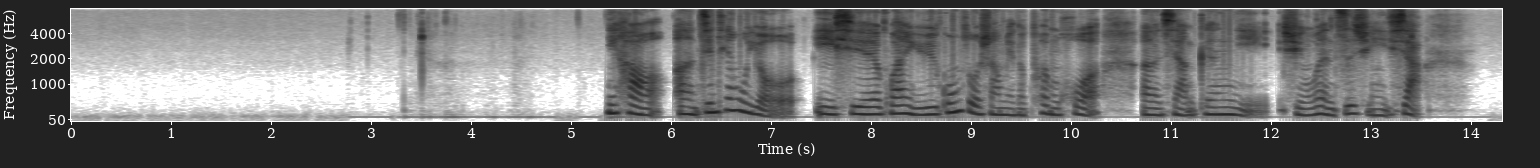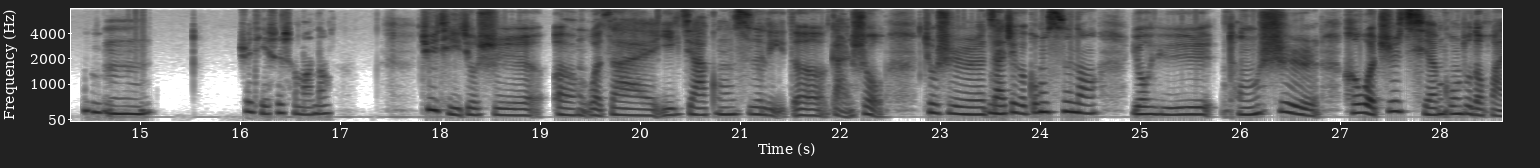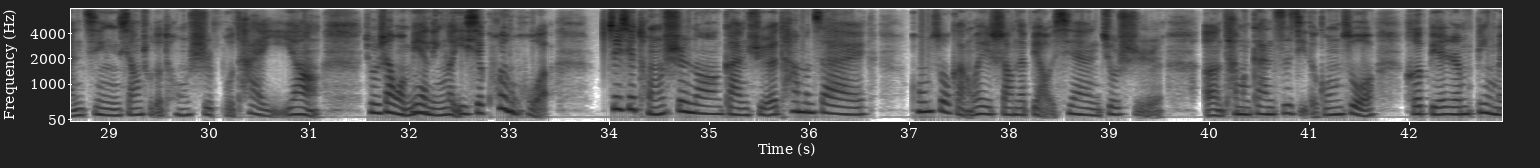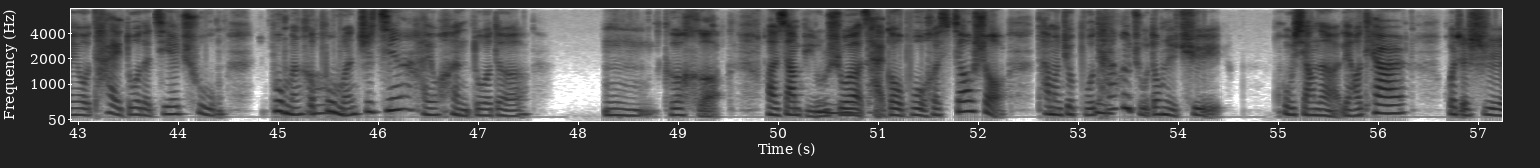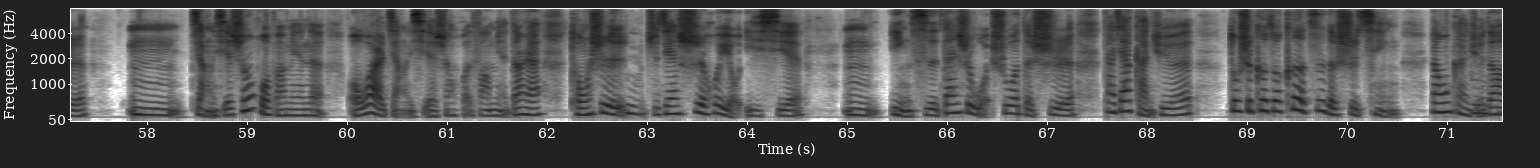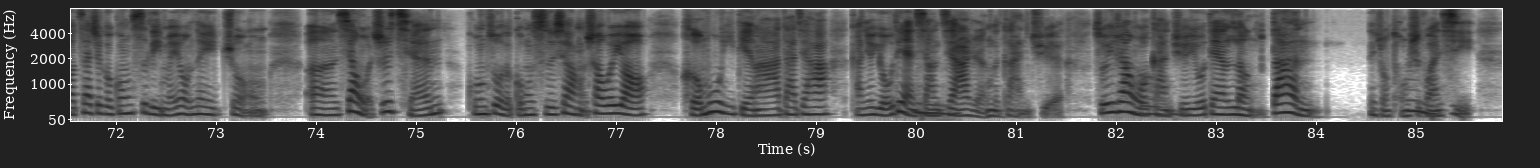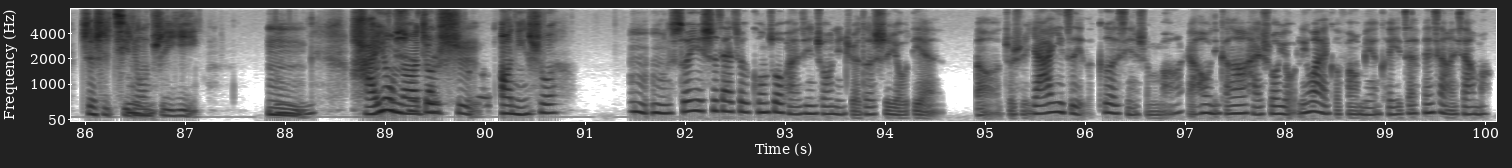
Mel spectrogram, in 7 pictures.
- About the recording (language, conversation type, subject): Chinese, advice, 你是否因为工作环境而不得不压抑自己的真实个性？
- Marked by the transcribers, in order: static; other background noise; distorted speech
